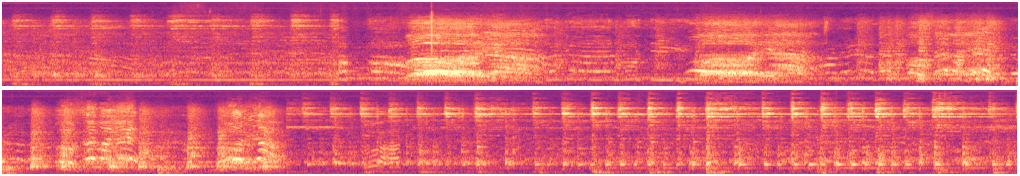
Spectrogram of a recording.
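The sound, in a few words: festival procession crowd cheering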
